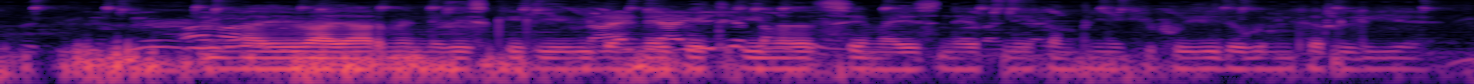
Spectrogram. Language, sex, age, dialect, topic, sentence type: Hindi, male, 25-30, Kanauji Braj Bhasha, banking, statement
